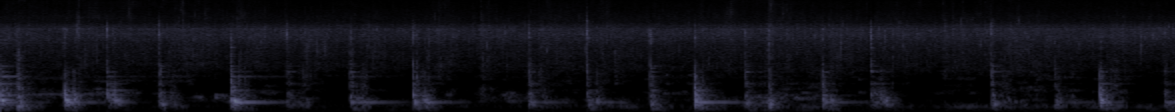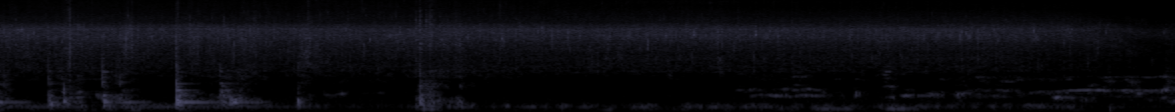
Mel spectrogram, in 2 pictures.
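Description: Tofu cubes frying in hot oil in a wok, with a steady sizzle. A spatula stirs and scrapes against the pan in frequent knocks for the first two-thirds, then the sizzle goes on alone.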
